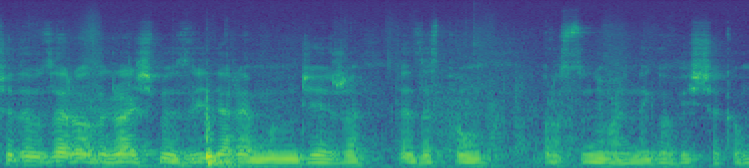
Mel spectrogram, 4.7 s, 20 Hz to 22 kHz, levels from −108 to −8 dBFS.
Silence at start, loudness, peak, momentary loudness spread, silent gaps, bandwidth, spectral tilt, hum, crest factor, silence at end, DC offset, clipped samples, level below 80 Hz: 0 s; -31 LUFS; -8 dBFS; 9 LU; none; over 20 kHz; -5.5 dB/octave; none; 22 dB; 0 s; under 0.1%; under 0.1%; -54 dBFS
